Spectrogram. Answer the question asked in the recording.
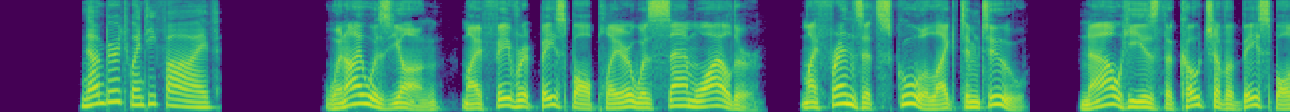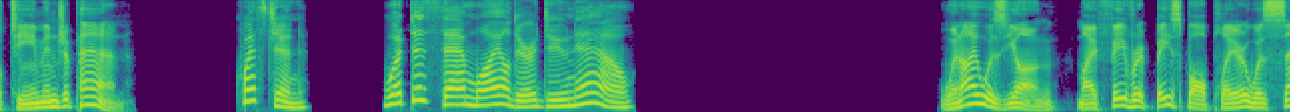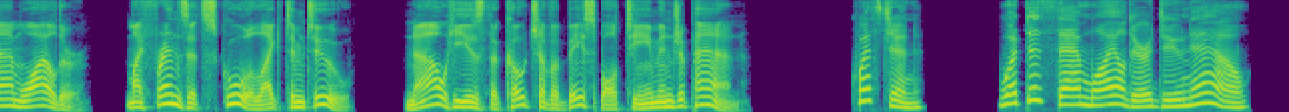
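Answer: He is the coach of a baseball team in Japan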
